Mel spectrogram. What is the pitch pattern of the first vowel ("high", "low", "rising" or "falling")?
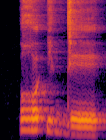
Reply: high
